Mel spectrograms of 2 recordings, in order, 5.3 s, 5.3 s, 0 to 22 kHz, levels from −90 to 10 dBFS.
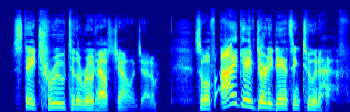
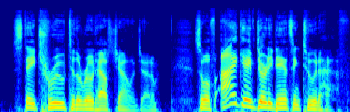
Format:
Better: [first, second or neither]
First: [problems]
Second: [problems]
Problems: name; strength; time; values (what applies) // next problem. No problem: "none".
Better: second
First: thin; very; fading below 650 Hz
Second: none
